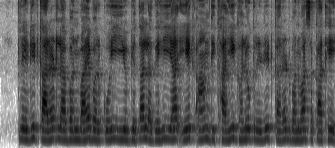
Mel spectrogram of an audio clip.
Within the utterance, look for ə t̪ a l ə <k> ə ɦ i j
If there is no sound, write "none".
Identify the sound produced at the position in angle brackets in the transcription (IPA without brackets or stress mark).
ɡ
